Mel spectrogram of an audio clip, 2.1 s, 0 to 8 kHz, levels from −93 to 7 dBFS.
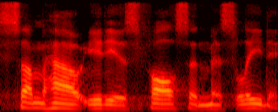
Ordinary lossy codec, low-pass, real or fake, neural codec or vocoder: AAC, 48 kbps; 7.2 kHz; fake; codec, 24 kHz, 1.2 kbps, DualCodec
